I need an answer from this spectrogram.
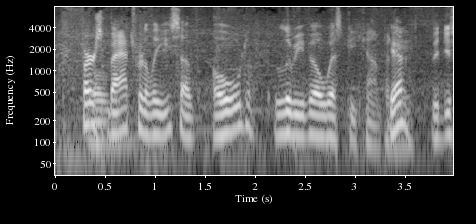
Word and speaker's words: Louisville: live at the first batch release of Old Louisville Whiskey Company. Yeah. Did you say Louisville? Did you say Louisville? Louisville? I don't know I'm where sorry, my that bad. is. Louisville. There we go. Louisville.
